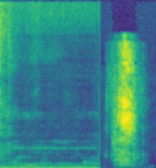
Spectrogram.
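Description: A faint steady low hum that cuts off suddenly, followed about a second and a half in by one short, hissy burst of breath from a person.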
